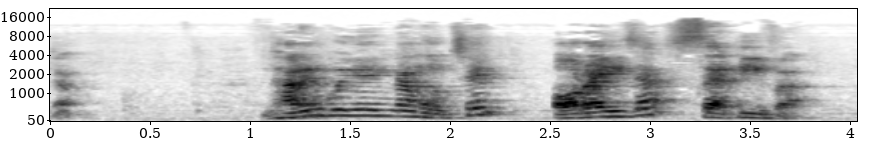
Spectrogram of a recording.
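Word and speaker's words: Oryza sativa: এরপরে স্যাটিভা, স্যাটিভা, স্যাটিভা, যেহেতু ভিএ, অরাইজা স্যাটিভা কি হবে?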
